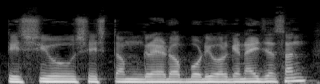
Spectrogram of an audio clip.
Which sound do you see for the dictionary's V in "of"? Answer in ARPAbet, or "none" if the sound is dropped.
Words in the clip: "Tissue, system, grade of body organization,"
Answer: P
